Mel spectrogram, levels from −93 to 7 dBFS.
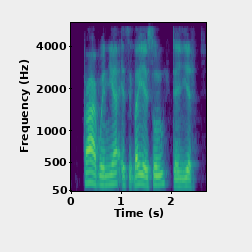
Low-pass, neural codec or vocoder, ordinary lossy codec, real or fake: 5.4 kHz; codec, 16 kHz, 0.5 kbps, FunCodec, trained on LibriTTS, 25 frames a second; none; fake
